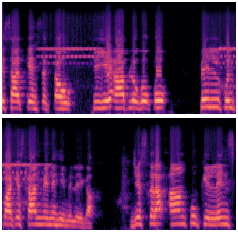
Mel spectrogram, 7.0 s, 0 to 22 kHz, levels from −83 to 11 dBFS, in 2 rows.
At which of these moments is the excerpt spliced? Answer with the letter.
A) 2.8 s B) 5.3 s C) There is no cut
B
